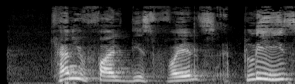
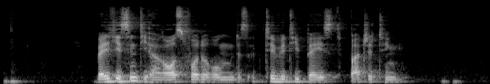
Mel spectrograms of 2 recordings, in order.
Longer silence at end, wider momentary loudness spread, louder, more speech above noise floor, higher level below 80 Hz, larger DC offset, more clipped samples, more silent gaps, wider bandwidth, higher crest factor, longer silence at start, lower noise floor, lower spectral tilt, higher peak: second, 0 s vs 0.3 s; about the same, 13 LU vs 13 LU; first, -14 LUFS vs -19 LUFS; second, 27 dB vs 45 dB; first, -42 dBFS vs -60 dBFS; neither; neither; neither; about the same, 16.5 kHz vs 16.5 kHz; about the same, 14 dB vs 18 dB; first, 0.5 s vs 0.05 s; second, -41 dBFS vs -64 dBFS; about the same, -4.5 dB/octave vs -5 dB/octave; about the same, 0 dBFS vs -2 dBFS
